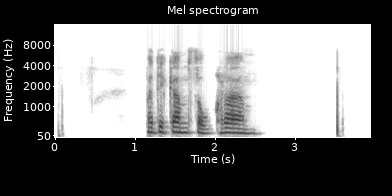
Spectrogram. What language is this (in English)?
Thai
